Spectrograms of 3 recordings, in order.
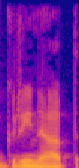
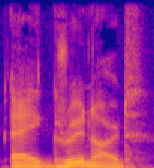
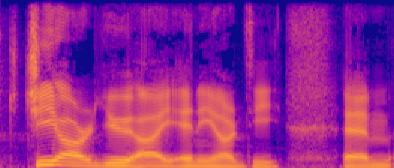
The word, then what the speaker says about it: Gruinard: As I mentioned, Ian Rankin incorporated the Greenard. Is it Greenard? Is that how it's pronounced? Wait, I always knew it as Grunard. Just Grunard. Right, yeah. Sorry, it's Gruinard.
